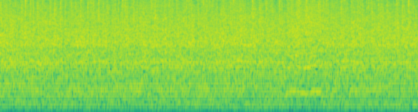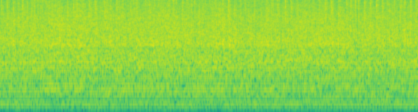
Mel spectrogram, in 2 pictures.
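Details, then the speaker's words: Old Snapper two-stroke engine being fitted to Toro snow-thrower, fuel filter screen purged, choke on, electric start: steady even revs with crisp buzzy exhaust, no misses or knocks; healthy running. "Okay, we're going to let it run outside because it's literally blowing me out in here. But we're good to go."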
